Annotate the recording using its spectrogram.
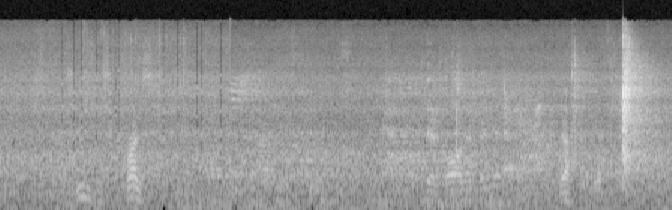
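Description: Young men call out to each other in a large echoing rink.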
